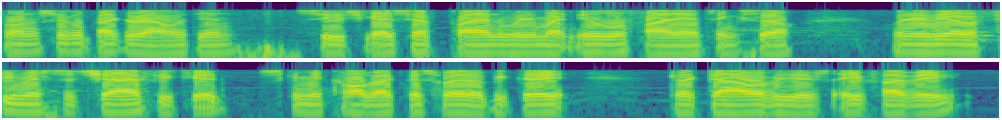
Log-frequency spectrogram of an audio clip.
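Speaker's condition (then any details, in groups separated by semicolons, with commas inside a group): No condition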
